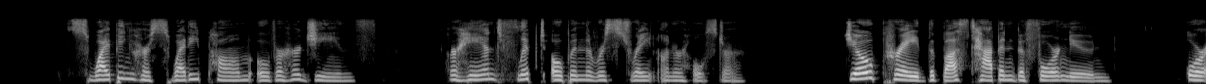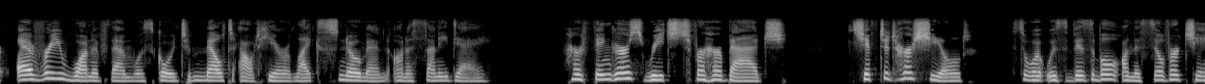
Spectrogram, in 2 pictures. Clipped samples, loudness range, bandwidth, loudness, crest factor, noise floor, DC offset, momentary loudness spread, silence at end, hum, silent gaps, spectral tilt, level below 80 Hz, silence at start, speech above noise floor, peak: under 0.1%; 6 LU; 9.2 kHz; -20 LUFS; 20 dB; under -90 dBFS; under 0.1%; 11 LU; 0 s; none; none; -4 dB/octave; -64 dBFS; 0.7 s; over 70 dB; -2 dBFS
